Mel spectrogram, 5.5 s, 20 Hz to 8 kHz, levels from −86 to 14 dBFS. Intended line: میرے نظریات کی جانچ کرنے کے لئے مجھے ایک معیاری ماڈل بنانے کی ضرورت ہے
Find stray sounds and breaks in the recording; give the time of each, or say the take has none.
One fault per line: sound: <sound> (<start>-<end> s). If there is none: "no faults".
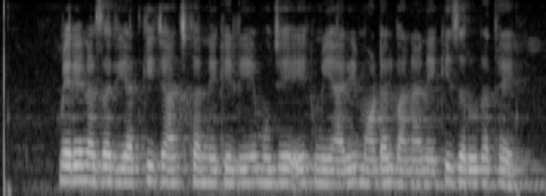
no faults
